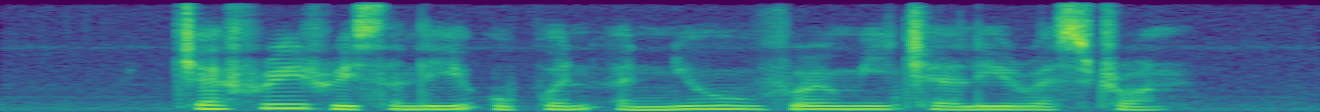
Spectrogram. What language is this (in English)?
English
